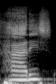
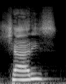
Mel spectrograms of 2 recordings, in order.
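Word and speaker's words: χάρις: de la palabra griega algunos pronuncian haris otros charis Pero yo lo yo lo la oí como haris ya ahí vienen el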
